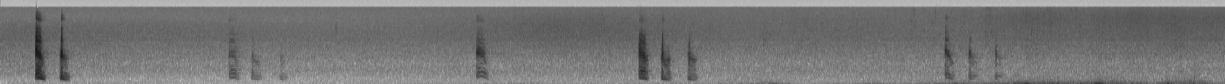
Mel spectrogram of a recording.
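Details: Frogs calling at night in a swamp: harsh, duck-like croaks in clusters of two or three, spaced several seconds apart, with a low rumbling noise building toward the end.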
